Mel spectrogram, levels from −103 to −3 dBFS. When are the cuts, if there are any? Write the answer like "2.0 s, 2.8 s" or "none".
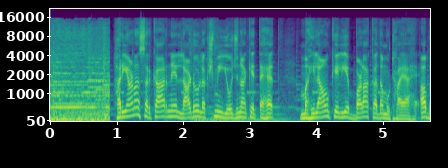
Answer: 0.9 s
